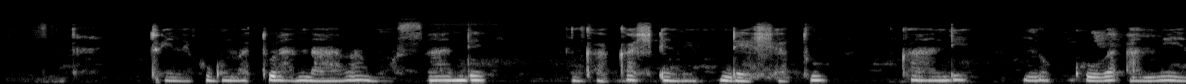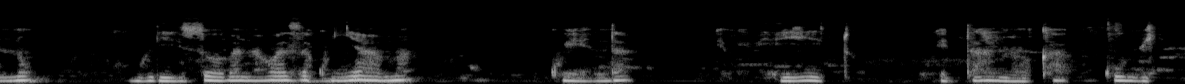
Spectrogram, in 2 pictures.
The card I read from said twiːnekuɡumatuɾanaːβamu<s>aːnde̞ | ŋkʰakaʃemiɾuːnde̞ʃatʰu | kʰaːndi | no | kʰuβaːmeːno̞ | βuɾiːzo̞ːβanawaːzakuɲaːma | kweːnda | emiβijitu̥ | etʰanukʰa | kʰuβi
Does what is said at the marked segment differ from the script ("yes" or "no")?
no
